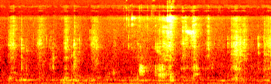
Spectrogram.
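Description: Faint close-up chewing and crunching of a mouthful of Strawberry Milkshake Frosted Flakes cereal in milk: irregular small crackles, loudest about three seconds in.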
